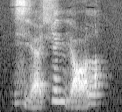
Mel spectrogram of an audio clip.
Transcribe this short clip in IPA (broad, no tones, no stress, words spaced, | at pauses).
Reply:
zʲæ̰ çenʲɑ̰l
